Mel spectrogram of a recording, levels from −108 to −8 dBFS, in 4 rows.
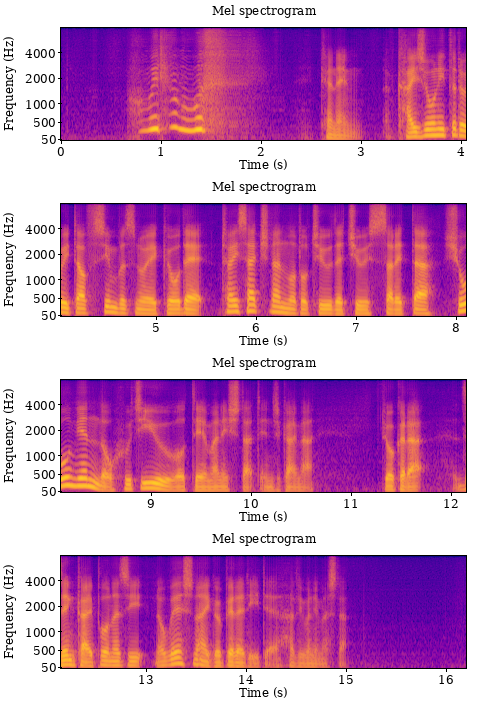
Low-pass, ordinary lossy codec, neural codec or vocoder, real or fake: none; none; codec, 16 kHz, 0.2 kbps, FocalCodec; fake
